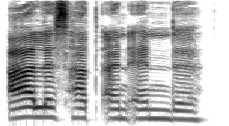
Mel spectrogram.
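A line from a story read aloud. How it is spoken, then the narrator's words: Sighing. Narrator (German): seufzte Sarah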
